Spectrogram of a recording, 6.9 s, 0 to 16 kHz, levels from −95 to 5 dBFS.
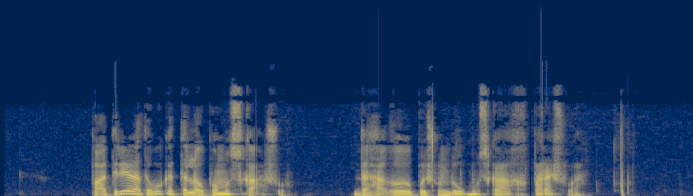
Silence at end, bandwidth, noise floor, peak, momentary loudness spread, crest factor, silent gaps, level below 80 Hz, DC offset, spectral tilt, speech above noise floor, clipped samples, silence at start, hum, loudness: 0.7 s; 9.4 kHz; -68 dBFS; 0 dBFS; 17 LU; 16 dB; none; -54 dBFS; under 0.1%; -6.5 dB/octave; 53 dB; under 0.1%; 0.9 s; none; -15 LUFS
